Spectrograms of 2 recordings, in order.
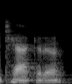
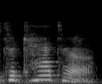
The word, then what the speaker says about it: Takata: with 4.3 million vehicles thank you takada or takata oh i've been saying it wrong this whole time it's takata the tap to cater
